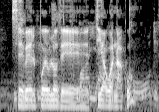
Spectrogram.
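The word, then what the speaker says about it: Tiahuanaco: Si se mira desde arriba por Google Earth, se ve el pueblo de Tiahuanaku. Este es la pronunciación en español y tenemos a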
